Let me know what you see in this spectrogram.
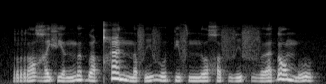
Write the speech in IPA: rɔ˩˧˩ʁi˩˧˩fʲɵ˩ɐ̯ ŋɵ˥˧ɠu˩ qʰi˥˧nːʌ˩fi˥˧vu˩˧˩ pʲu˩˧˩fnːu˩˧χɵ˩fvi˩˧˩f vɵ˩˧ɐ̯ɗɔ˥˧mu˩˧˩

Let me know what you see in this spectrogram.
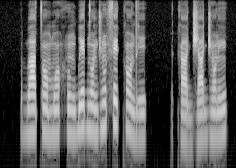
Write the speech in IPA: ba˧tɔ̃˧ bɔ̃˧hũ˧ɡ͡be˦ dɔ̃˧d͡ʒũ˦ se˦ kɔ̃˦˨di˧ | ka˨ d͡ʒa˨˦ d͡ʒɔ̃˧ɾĩ˦

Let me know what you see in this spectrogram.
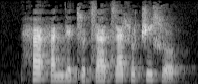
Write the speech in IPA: hæhænde d͡zud͡zæd͡zæɬu t͡ʃiɕo

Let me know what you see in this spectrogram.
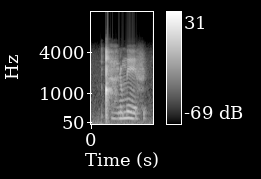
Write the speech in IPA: ǃʰa̤ ɳumef

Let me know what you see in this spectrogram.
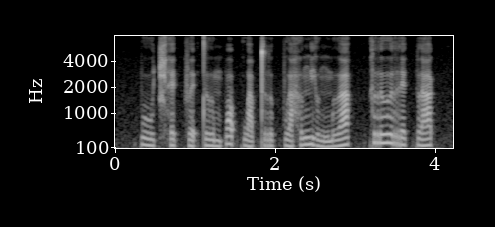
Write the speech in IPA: puː˨˩t͡ɕʰe˨˩k̚ fe˨˩ʔtɯː˨˩m pɔ˥˩ʔkwa˨˩p̚ tru˨˩k̚fɯ˩˦a̯hɯ˦˥ŋ jɯ˨˩ŋmɯ˦˥a̯ | krɯː˥˩re˦˥k̚pla˦˥k̚

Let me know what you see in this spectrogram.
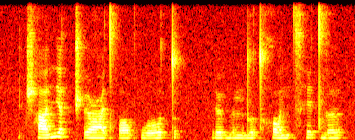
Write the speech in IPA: t͡ʃʰanʲatt͡ʃʼøʕet ʔɔpʰwot | ɾøbømdot xɔnʲt͡sʰetɡə

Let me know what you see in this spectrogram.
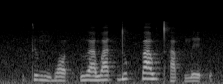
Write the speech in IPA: tɯ˨˩ŋ bɔː˨˩t̚ʔɯ˧a̯wa˦˥t̚ do˥˩k̚pa˥˩wtʰa˨˩p̚me˨˩ʔ

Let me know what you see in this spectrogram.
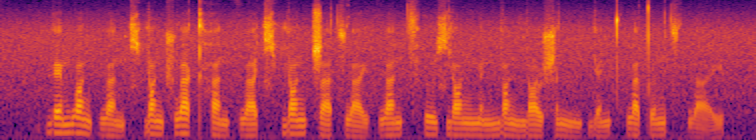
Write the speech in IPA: pɥɛ˥mwɑ˥˩ŋ pwa˨˩n t͡ɕʰjɑ˥˧ŋ ʂwä˥˩ kʰa˨˩n fwä˧˥t͡ɕʰjɑ˥ŋ ʈ͡ʂä˧˥t͡swa˨˩ɪ̯ fwa˥nt͡sʰɹ̩˥ ɕjɑ˥ŋn̪ə˧˥nmjɑ˥˧ŋljɑ˥˧ʊ̯ ʂə˥˩nn̪y˩npjɛ˧˥nt̪ʰwä˥˩ t̪ɤ˥ŋt͡sʰwa˨˩˦ɪ̯

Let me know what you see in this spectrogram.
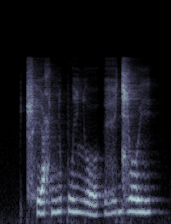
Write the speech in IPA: ʈ͡ʂʰeħɲopwiʎo | e̤d͡ʑoj

